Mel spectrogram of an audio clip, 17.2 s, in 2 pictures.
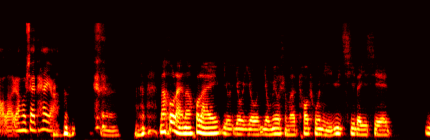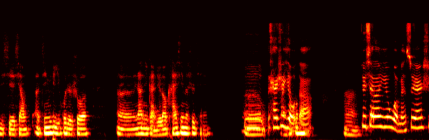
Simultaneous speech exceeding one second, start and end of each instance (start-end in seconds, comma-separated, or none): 13.4-14.8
